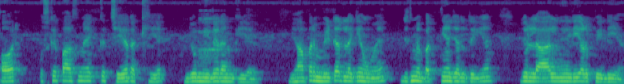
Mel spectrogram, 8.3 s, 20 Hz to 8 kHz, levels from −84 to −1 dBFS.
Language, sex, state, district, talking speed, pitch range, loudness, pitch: Hindi, male, Bihar, Sitamarhi, 215 wpm, 130-145 Hz, -25 LUFS, 135 Hz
